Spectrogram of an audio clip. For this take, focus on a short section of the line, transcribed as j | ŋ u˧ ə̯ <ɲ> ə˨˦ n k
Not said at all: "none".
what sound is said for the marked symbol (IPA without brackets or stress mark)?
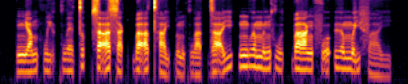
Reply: m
